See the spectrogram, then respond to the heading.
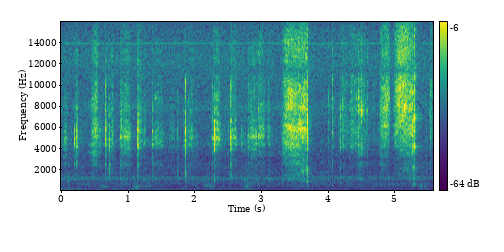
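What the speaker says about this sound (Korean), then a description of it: "여기 이 띠를 접는 선에 따라서 접어주세요" A paper strip is folded along its fold line by hand, producing soft, close rustles and scratchy creases in uneven bursts, with a few brief crisp crinkles and light taps, under quiet room noise.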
